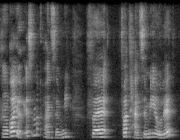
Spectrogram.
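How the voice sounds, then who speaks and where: A woman's voice: sits high, animated, very fast, roomy sound, far from the mic. A woman with an Egyptian Arabic accent teaching young children letter sounds through a story, stretching out each sound in a sing-song way and praising often. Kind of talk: storytelling phonics lesson for children.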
